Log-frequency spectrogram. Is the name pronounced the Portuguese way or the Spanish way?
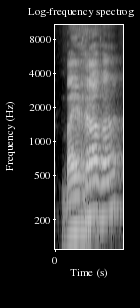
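Portuguese. It is pronounced with Portuguese sounds. "como pronuncian los portugueses"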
